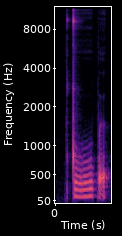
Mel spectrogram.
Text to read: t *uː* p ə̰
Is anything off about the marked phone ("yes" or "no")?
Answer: no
